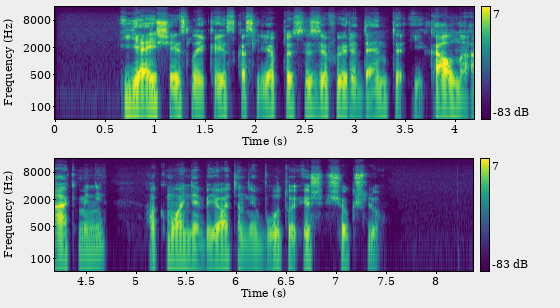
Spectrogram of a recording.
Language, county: Lithuanian, Vilnius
